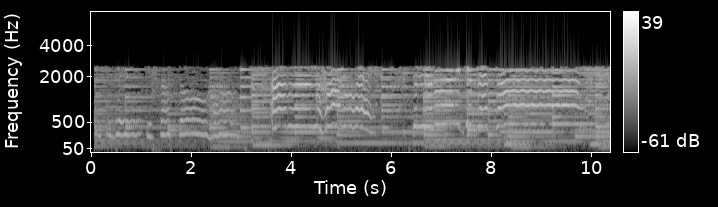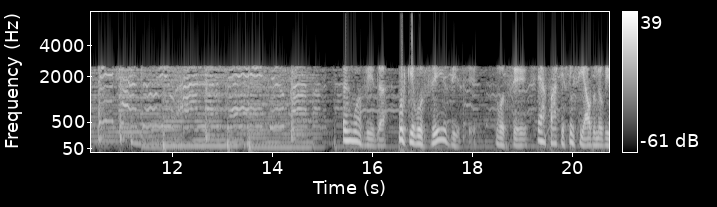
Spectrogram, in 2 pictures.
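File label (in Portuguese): DECLARAÇÃO, Masculino; Telemensagens; Dia Dos namorados; Telemensagens 2017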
